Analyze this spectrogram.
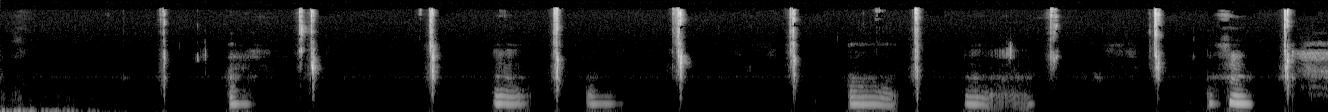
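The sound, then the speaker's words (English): Sharp, crisp ticks of a clock sound at a steady pace of roughly one a second, loud, with short bursts of human vocal sounds in between. “Well, it stopped because the clock started again, stupid.”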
